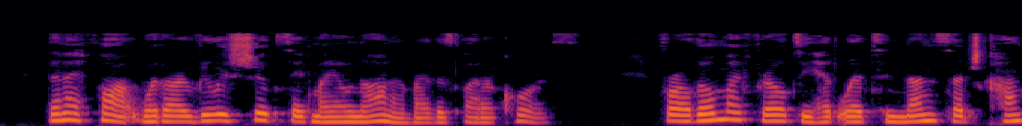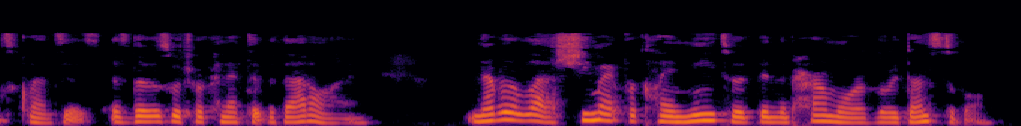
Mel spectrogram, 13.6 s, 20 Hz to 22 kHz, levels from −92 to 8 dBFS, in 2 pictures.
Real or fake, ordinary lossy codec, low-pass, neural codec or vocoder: fake; MP3, 32 kbps; 7.2 kHz; codec, 16 kHz, 4 kbps, FreqCodec, larger model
